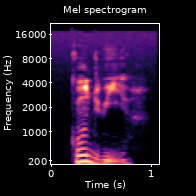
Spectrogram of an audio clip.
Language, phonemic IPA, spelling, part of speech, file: French, /kɔ̃.dɥiʁ/, conduire, verb, Fr-conduire.ogg
- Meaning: 1. to drive (a vehicle) 2. to lead, to conduct 3. to behave, to conduct oneself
